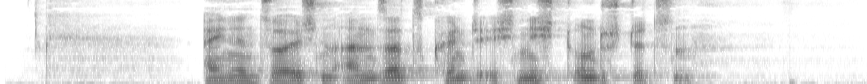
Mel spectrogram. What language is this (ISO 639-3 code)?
deu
